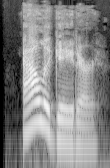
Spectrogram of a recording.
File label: "alligator", en GB; gcompris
